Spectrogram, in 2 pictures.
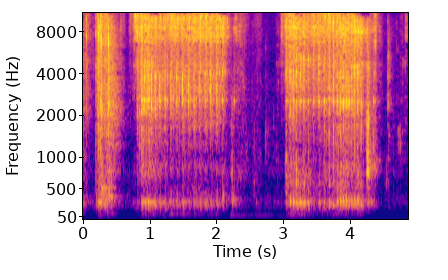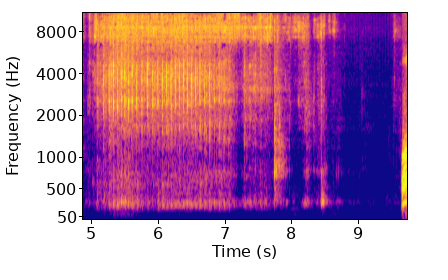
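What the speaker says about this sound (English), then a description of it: "I sewed the first line" A sewing machine runs in several bursts of rapid, even stitching, each lasting a second or two with pauses between, as it sews the first line for 8 mm boning on a bridal or evening gown.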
